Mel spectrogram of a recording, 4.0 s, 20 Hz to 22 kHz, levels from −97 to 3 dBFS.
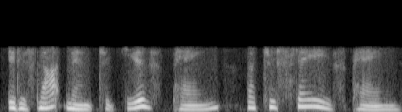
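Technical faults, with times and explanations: Throughout: tandem speech coding. The speech carries the compounded damage of several speech coders in a row. There is a rough, noisy texture, a muffled quality with nothing above about 3.8 kHz, and a warbly instability. Each coder re-encodes the errors of the one before, so the artefacts pile up rather than average out. The sound fits three codecs in series, likely AMR-NB, then G.729A, then a CVSD stage.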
